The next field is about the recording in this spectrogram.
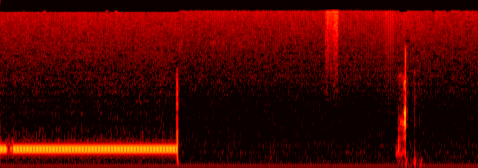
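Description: A single steady telephone ringing tone sounds loudly for just over a second while a call is being placed, then cuts off abruptly, followed by near silence and a brief soft clatter.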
